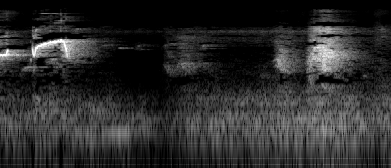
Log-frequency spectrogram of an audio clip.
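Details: Newly caught Oriental magpie-robin in a cage, being tamed to people, gives a single rising whistled note, followed after a pause by harsh, hissing raspy bursts.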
